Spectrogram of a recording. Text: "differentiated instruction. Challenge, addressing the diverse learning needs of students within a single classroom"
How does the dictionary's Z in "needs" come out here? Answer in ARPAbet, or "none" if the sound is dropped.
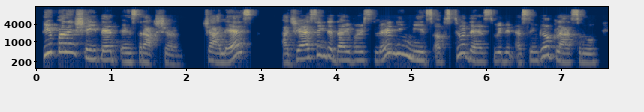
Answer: S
